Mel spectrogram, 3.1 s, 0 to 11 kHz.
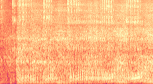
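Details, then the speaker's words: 1980 Suzuki GS450 barn find on first start after cranking: a rough, uneven run with occasional sharp pops. It backfires while running without its airbox and air cleaners; the cause is suspected, not confirmed. "backfire a little bit airbox and some air cleaners Reet it that would be fantastic"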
